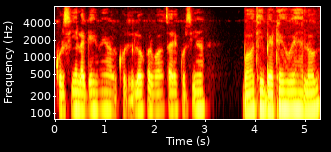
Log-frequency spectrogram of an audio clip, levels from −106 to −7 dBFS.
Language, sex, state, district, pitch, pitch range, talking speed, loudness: Hindi, male, Uttar Pradesh, Etah, 115 Hz, 115-120 Hz, 160 wpm, -26 LUFS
